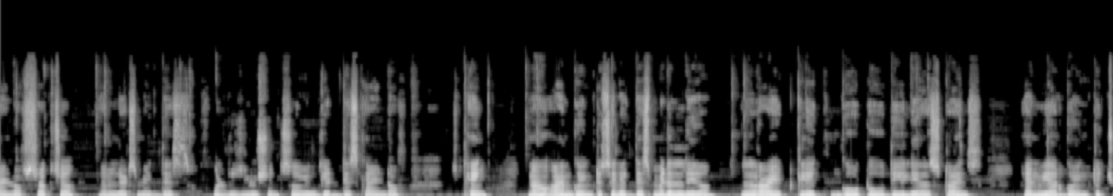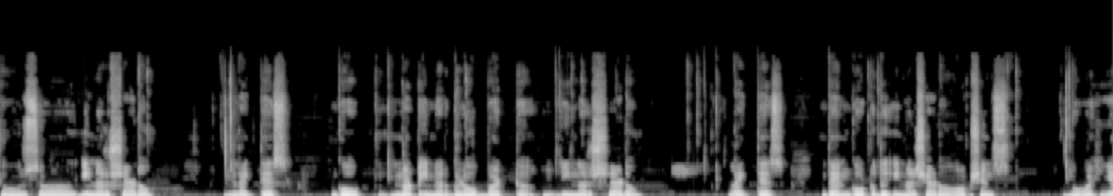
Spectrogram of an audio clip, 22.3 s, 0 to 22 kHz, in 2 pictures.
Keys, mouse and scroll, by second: 5.2 click, 7.3 right click, 9.1 click, 12.4 click, 15.1 ctrl+z, 15.6 right click, 16.8 click, 22.1-22.2 scroll down 1.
